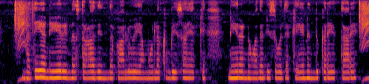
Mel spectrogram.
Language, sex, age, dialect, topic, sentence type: Kannada, female, 18-24, Central, agriculture, question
